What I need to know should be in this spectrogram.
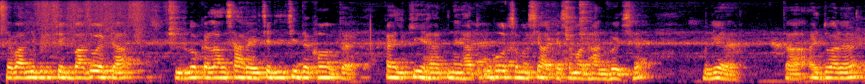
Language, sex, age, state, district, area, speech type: Maithili, male, 60+, Bihar, Araria, rural, spontaneous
